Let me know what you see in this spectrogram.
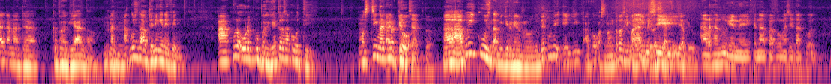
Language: Indonesian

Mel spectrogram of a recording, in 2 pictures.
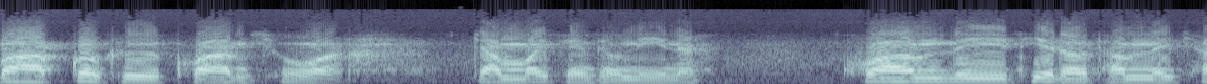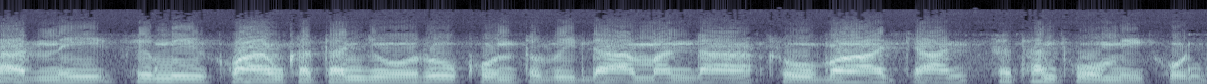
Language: Thai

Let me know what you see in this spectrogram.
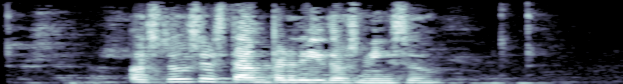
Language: Galician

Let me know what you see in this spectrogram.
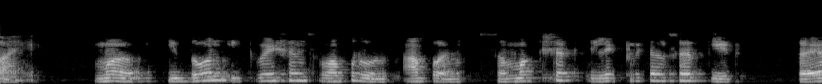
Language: Marathi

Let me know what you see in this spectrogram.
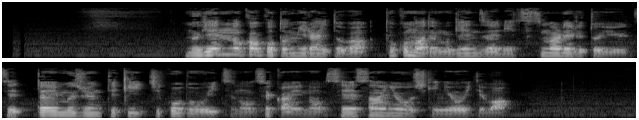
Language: Japanese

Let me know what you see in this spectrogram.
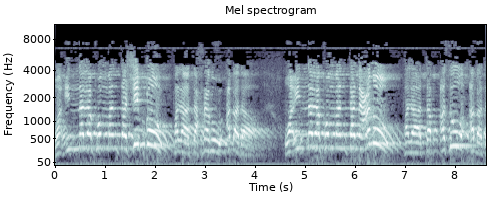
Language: Urdu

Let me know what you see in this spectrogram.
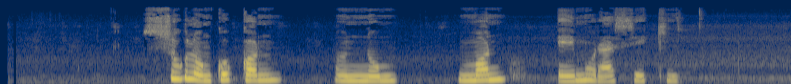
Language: Fang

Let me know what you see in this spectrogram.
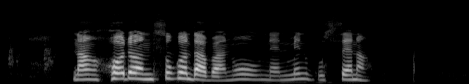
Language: Masana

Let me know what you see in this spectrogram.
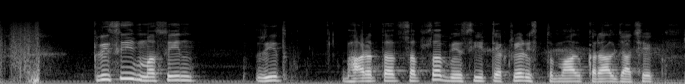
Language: Magahi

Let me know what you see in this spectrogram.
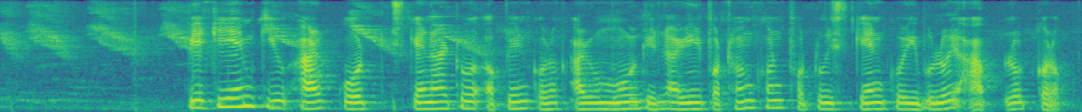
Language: Assamese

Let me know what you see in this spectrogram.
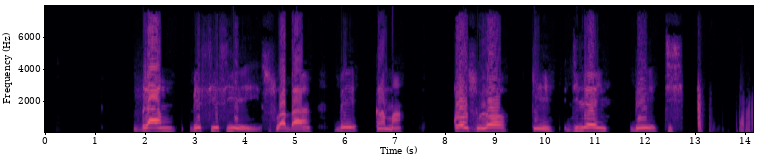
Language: Baoulé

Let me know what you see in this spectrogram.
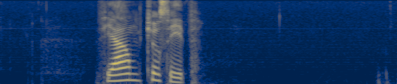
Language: Norwegian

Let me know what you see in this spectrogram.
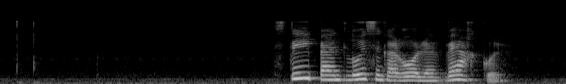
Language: Faroese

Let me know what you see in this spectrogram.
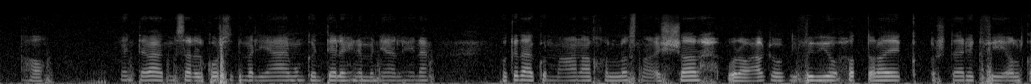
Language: Arabic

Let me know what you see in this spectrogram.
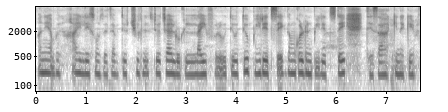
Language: Nepali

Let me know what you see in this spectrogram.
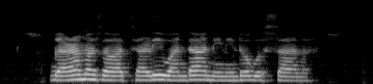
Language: Swahili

